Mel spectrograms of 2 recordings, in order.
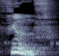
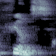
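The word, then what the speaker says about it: fünf: It is funf, like you. It's not you. It's umlaut you. So it becomes funf.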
